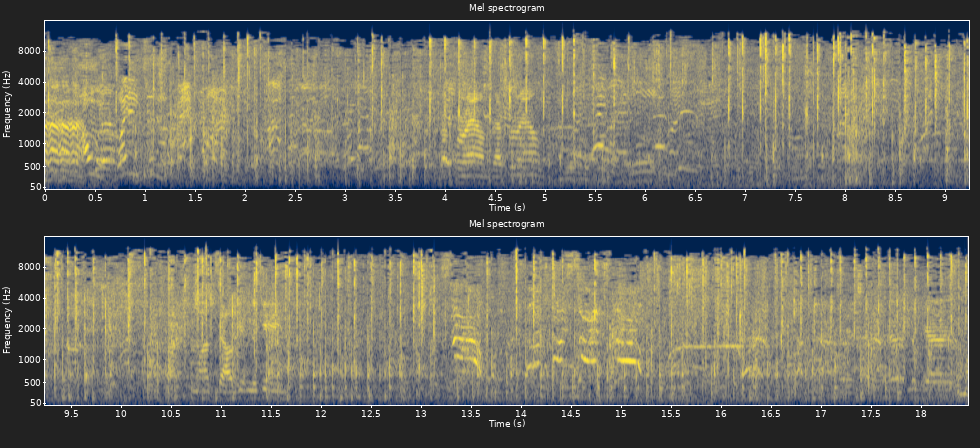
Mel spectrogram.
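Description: Paintball markers firing: many sharp pops in quick, irregular succession, thickest in the middle, with shouting voices coming and going.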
